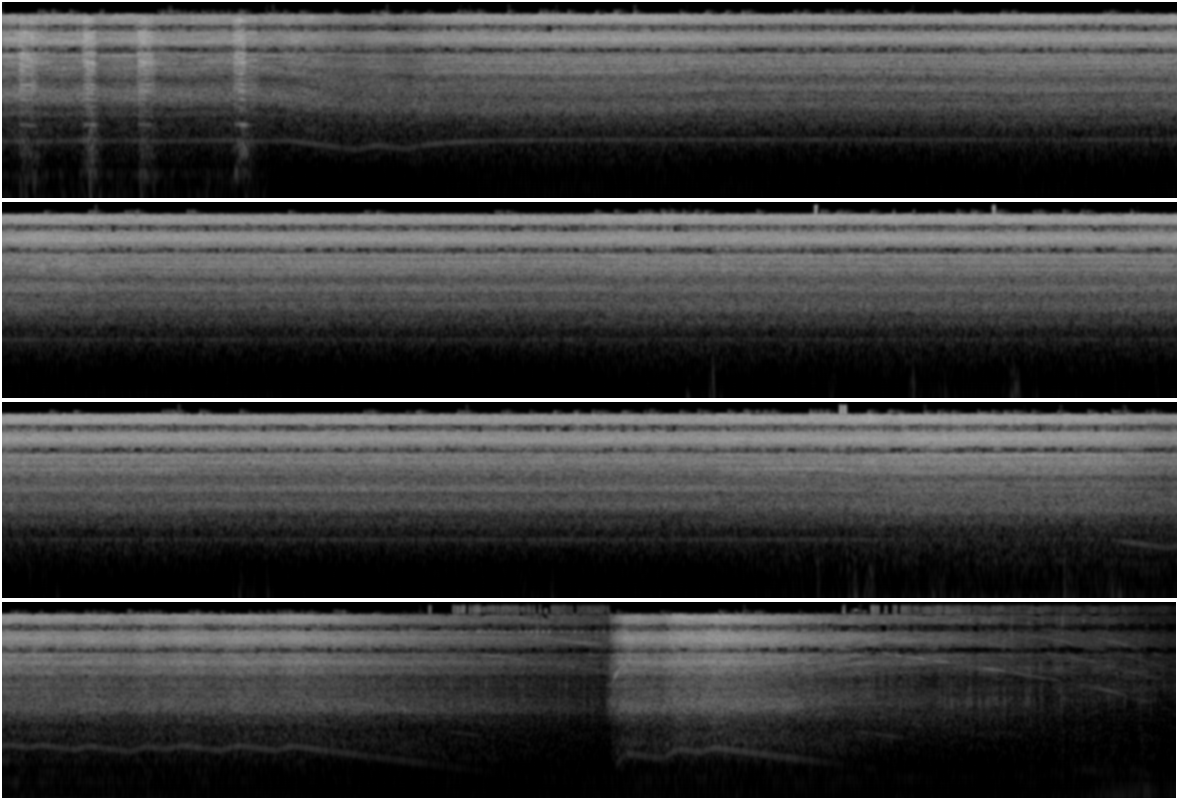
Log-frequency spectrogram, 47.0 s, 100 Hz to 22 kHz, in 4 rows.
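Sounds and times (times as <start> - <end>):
electric drill running: 0.0 - 46.9.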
